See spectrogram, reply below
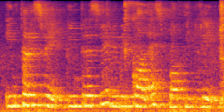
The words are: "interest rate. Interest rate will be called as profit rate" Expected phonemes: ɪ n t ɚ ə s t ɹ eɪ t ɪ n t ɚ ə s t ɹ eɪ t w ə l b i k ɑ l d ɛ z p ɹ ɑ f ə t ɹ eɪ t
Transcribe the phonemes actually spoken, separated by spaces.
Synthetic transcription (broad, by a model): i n t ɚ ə s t ɹ eɪ t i n t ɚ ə s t ɹ eɪ t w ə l b i k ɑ l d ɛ s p ɑ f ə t ɹ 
